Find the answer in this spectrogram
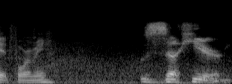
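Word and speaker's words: Zehir: Zahir.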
